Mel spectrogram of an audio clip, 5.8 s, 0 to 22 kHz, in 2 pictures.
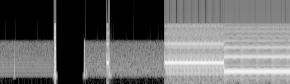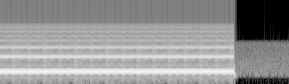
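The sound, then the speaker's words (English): A few sharp clicks, then a loud, steady two-tone radio page for unit Echo 3: a higher sustained tone steps down to a lower one held for about three seconds before cutting off, with no talking. “Echo 3, stand by for tones.”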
